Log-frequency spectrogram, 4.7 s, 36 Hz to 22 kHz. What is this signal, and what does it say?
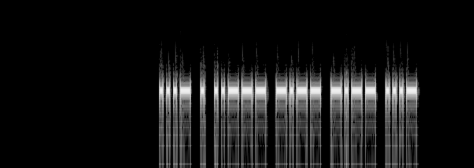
Morse code, heard as a keyed tone, about 36 wpm, 700 Hz. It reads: VE2YYV
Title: DXCC-100 Call Signs - 6 Characters - Repeated 2x - 35wpm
